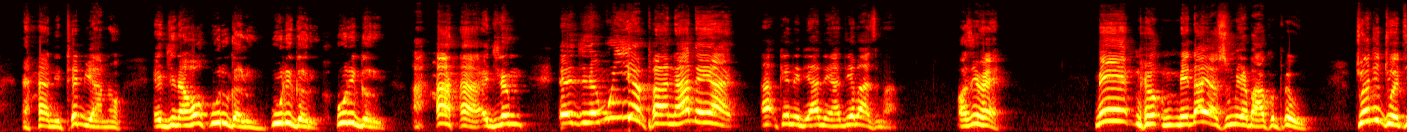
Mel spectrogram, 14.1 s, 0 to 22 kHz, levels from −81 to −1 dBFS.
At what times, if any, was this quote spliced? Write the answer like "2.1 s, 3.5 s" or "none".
none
